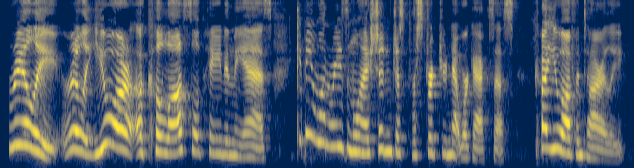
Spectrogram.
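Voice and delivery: high, loud exasperated tirade; loud rant. A narrator's reading. Tony scolding the bot across the room, loud rant. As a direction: keep shouting, fed up with the robot. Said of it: "Tony yelled across the workshop".

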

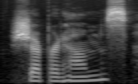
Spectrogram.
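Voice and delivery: usual speaking voice

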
